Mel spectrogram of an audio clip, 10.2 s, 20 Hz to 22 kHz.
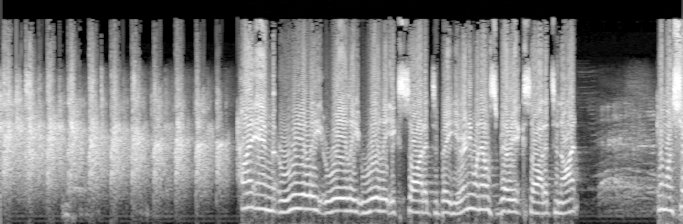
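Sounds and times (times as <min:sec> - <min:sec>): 
crowd applauding: 0:00.0 - 0:03.7
speech: 0:03.7 - 0:08.8, 0:09.8 - 0:10.2.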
